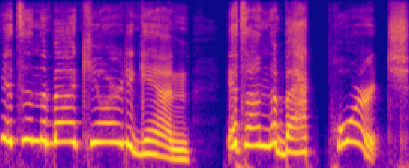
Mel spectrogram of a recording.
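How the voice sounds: A put-on character voice moves slowly through big pitch swings in a dark, mellow tone. The sound is dry and close with no echo, on a very clean recording with a silent background. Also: woman, extremely high pitch for a woman.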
